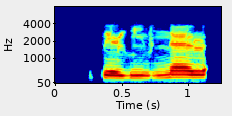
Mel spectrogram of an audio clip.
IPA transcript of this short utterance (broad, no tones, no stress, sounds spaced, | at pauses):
p e ɭ ʎ ĩ v n æ ɭ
